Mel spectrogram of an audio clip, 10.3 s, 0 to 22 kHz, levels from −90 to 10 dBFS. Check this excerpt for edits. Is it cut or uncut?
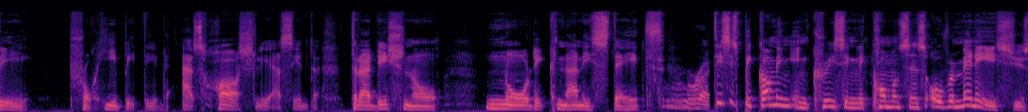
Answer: cut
